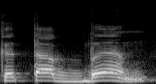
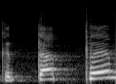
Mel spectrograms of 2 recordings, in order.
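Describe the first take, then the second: First: The consonant before the ending is a voiced b. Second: The consonant before the ending is a voiceless p. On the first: The speaker calls it right. "будет «катабэм»" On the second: The speaker calls it wrong. "будет «катапэм», не будет"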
